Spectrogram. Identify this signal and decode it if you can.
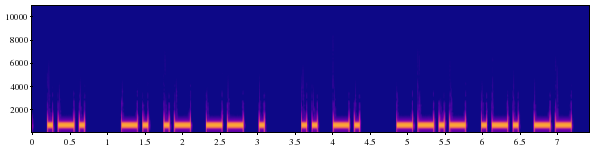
Morse code, heard as a keyed tone, about 17 wpm, 700 Hz. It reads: R NAME IN QRM
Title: Common QSO Phrases 17wpm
